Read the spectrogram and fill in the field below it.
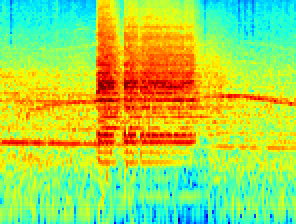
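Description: A fire engine's horn blasts briefly and loudly.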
